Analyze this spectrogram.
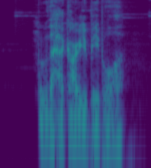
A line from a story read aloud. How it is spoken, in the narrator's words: he growled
